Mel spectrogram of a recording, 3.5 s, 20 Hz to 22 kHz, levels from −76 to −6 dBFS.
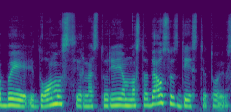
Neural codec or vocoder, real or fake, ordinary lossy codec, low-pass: autoencoder, 48 kHz, 128 numbers a frame, DAC-VAE, trained on Japanese speech; fake; AAC, 64 kbps; 14.4 kHz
